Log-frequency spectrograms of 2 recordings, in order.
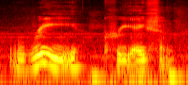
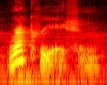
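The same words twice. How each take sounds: First: It is said with 're' split off clearly. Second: It is said as the single ordinary word. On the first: Making something again. The speaker calls it right. "That's right, tonight I'm going to be recreating" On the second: Leisure or play. The speaker calls it wrong. "not recreation"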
